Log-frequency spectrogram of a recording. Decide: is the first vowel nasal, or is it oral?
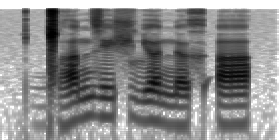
oral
